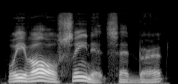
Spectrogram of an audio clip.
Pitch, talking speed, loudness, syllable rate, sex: 130 Hz, 200 wpm, -16 LUFS, 4.6 syllables/s, male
